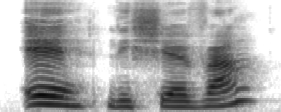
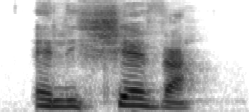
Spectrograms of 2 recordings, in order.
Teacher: is not Eli cheva it is not elisheva it is elisheva we stress the she syllable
